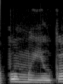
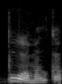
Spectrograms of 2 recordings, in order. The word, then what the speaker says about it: помилка: великої літери поставте кому помилка можна помилка говорити тут подвійний наголос і другий ребус є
